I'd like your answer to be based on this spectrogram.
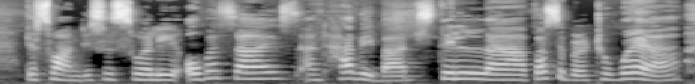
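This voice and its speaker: A woman's high-pitched voice at a fairly slow pace with hardly any pauses, in a very clean recording with a silent background. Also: ordinary pitch variation. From Upper Austria. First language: German. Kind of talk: artist talk at book launch. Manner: halting.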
